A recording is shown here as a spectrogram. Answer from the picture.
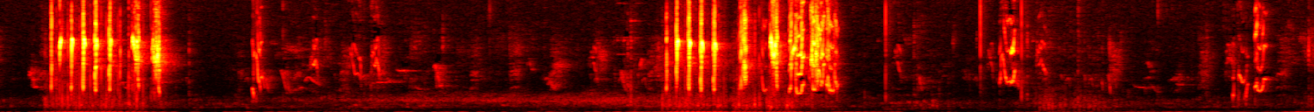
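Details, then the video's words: Lovebird family feeding a juvenile in a suburban garden in Pretoria, South Africa; two loud bursts of harsh, rapid high shrieking chatter with fluttering, separated by quieter twittering and a steady low hum. "Lovebird family feeding a juvenile"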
